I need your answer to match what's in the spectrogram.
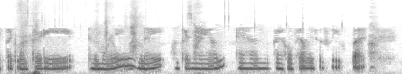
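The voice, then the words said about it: Whispering. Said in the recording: “I'm sorry I'm like whispering.”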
